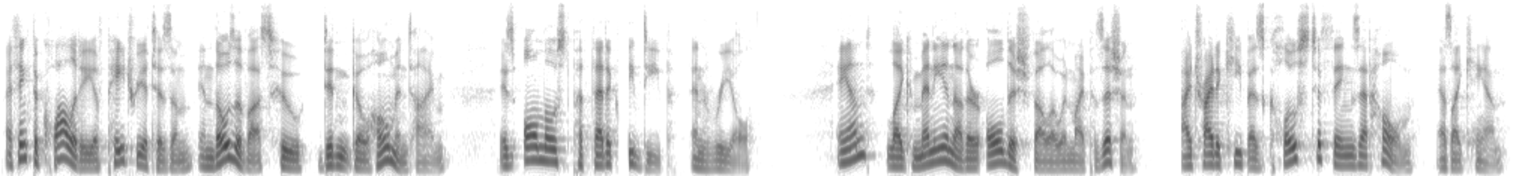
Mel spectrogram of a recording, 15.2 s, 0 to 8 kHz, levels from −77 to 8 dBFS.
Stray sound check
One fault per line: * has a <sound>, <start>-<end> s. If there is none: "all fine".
* has a dropout, 6.2-6.3 s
